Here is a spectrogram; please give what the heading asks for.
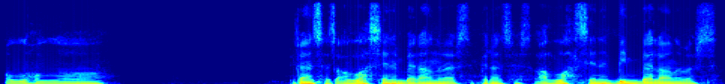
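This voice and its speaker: A man's voice: mid-range voice, little pitch movement, moderate pace, dark tone, no room sound, studio quality. A man giving casual gameplay commentary, frustrated and talking to himself, cursing the game. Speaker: gaming streamer.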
